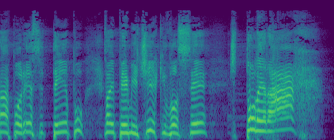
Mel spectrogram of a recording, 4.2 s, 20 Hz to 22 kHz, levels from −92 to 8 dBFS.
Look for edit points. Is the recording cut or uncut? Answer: cut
